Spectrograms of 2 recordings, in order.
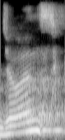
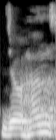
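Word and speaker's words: Johannes: ह का उच्चारण पूरा नहीं करेंगे। जोहन्स हो जाएगा नहीं तो फिर। जॉइंस केप्लर ऐसा बोलना जैसे कि ह का भी उच्चारण हो लेकिन पूरा तरीके से नहीं।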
